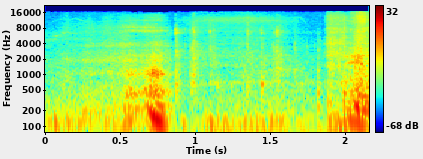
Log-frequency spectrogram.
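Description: Fingers clatter on a computer keyboard during an online search, with quick, irregular clicks and clacks running steadily at a moderate, fairly quiet level.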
